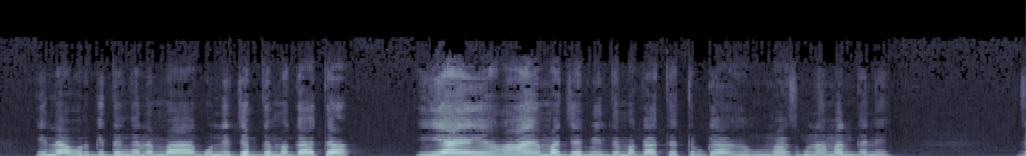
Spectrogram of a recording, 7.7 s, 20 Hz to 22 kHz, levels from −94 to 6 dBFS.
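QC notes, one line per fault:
Throughout: low bit depth without dither. Quiet passages of the speech turn grainy and gritty, and the faintest tails sputter or drop to silence. The distortion tracks the signal, sitting roughly 35 dB below it. This fits truncation to about 9 bits without dither, the likely cause.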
